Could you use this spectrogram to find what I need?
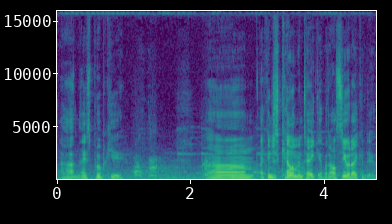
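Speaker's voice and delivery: ordinary delivery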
